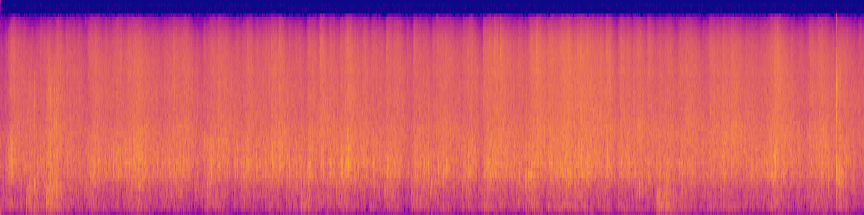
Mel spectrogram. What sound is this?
NYE Crackle
Crackling string of firecrackers
fireworks, fire-crackers, new-years-eve, Crackling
